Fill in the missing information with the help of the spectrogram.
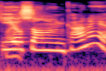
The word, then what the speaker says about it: Io Sono Un Cane: I really got into this artist, this Italian artist named Io Sonancane. I don't know if I'm saying that right. That's Io sono un cane, as in like I am a dog? – Maybe.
